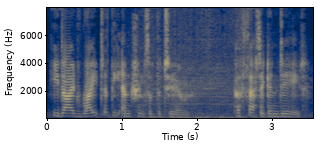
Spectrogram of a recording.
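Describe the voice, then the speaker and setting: A woman playing a bright, calculating Sith acolyte. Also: medium pitch, normal speed, faint music behind, close to an everyday voice, rough recording. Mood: deferential. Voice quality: cool, calculating. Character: cold, ambitious female Sith acolyte. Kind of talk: video game voice acting.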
